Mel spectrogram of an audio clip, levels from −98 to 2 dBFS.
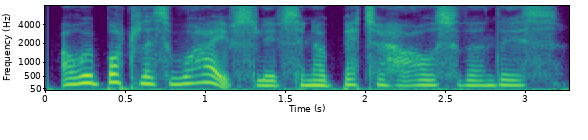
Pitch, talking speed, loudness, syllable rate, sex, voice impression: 200 Hz, 185 wpm, -19 LUFS, 4.6 syllables/s, female, feminine, slightly adult-like, slightly dark, calm, slightly unique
